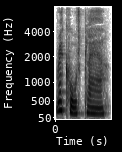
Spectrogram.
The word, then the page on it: record player: British English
